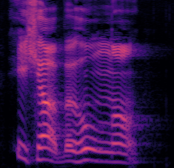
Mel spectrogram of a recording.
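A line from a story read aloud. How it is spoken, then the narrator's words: Groaning. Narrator (German): stöhnt Oskar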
